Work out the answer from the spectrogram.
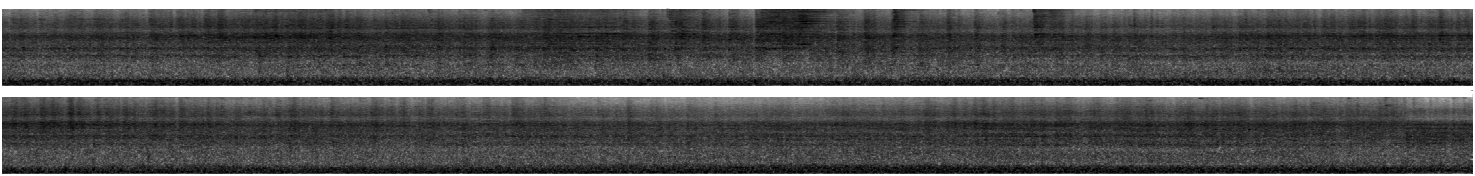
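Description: Freight cars of a CSX manifest train, refrigerator cars then tank cars, rolling steadily past. Their steel wheels keep up an even rumble on the rails.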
